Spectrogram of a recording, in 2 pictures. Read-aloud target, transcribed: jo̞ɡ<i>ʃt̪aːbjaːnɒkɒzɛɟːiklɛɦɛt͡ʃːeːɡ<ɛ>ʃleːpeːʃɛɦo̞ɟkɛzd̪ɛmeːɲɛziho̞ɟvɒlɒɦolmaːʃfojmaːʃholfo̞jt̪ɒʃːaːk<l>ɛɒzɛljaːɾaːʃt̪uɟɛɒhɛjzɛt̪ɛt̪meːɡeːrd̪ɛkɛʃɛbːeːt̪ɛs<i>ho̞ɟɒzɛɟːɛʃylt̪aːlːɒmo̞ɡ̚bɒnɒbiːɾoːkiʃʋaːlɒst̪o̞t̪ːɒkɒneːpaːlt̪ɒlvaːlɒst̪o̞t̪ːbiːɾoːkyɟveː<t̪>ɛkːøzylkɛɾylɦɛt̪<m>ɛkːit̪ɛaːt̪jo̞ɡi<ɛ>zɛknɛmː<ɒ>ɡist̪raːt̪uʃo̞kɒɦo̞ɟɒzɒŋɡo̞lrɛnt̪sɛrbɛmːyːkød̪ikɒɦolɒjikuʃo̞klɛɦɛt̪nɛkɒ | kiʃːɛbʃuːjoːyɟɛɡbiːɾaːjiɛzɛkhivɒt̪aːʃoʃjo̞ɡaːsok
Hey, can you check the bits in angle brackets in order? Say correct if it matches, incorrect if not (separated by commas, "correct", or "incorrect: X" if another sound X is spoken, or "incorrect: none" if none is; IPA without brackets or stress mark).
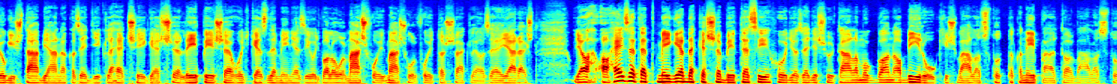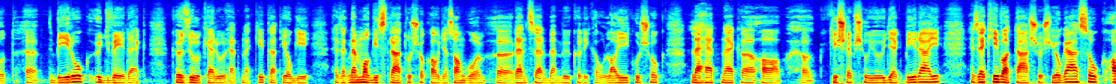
correct, correct, correct, correct, incorrect: d̪, incorrect: n, correct, correct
